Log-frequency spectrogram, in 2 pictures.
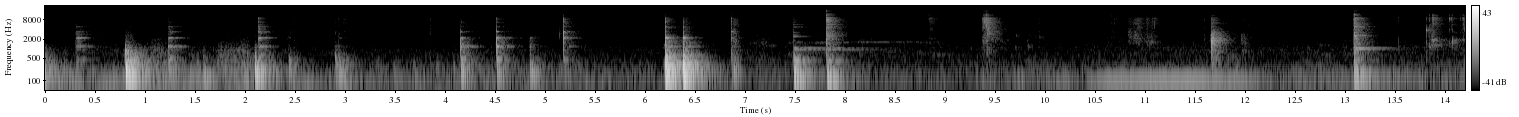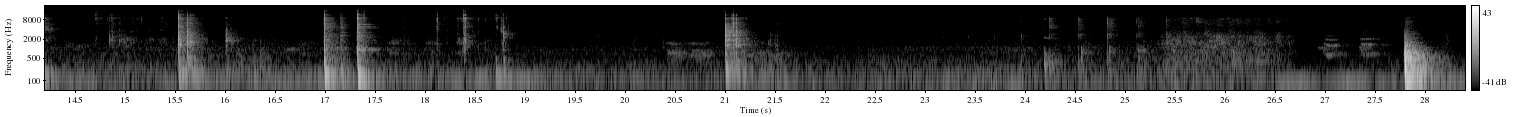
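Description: Kitchen handling sounds: a string of sharp knocks and clinks against glass as a spoon works in a glass mixing bowl and eggs are cracked into a glass blender jar. A brief low hum comes about ten seconds in.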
